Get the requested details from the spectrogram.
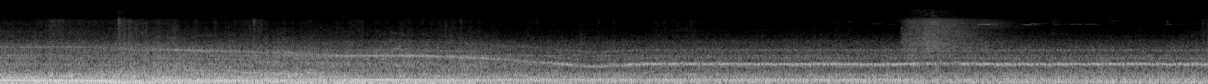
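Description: A bus engine rumbles steadily close by.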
